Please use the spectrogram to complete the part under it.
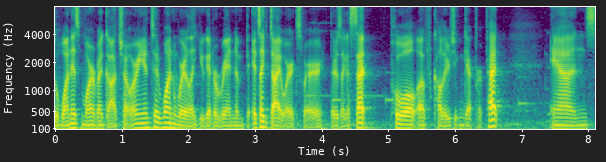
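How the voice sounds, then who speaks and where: A young man with a somewhat low voice chats his way through a game stream. His delivery is flat and low-energy, drifting into jokey, self-deprecating asides. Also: a little hiss or hum. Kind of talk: casual livestream chat.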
